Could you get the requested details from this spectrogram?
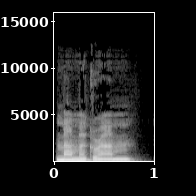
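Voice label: "mammogram", English, uk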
